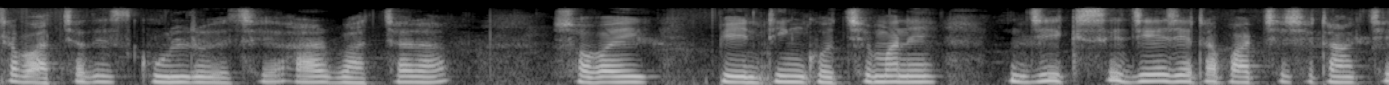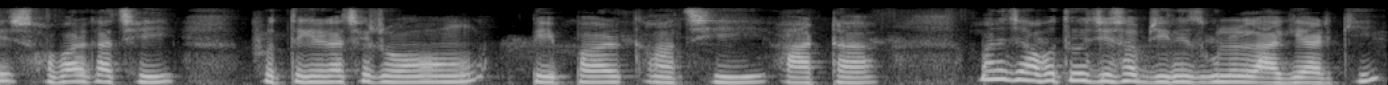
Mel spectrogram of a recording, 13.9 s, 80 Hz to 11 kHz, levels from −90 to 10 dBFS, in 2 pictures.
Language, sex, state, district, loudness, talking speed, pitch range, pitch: Bengali, female, West Bengal, Malda, -20 LUFS, 135 wpm, 205-230 Hz, 220 Hz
